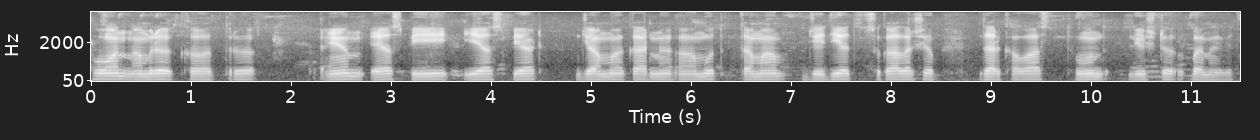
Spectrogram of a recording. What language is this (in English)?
Kashmiri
